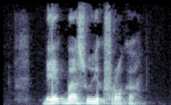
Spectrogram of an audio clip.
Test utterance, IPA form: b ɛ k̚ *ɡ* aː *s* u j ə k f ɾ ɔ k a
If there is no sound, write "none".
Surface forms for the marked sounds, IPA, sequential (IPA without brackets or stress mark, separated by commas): b, s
